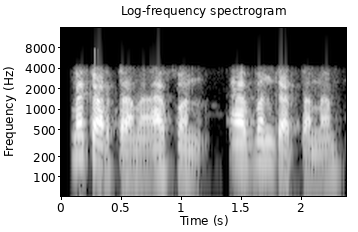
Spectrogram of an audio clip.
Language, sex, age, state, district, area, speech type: Punjabi, male, 30-45, Punjab, Ludhiana, urban, conversation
